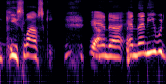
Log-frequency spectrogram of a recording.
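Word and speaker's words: Kieślowski: Kieslowski? Kieslowski is what I say it. Kieslowski. Yeah. But Kieslowski would be how he would say it if he lived in Wisconsin in the 70s. He'd say Kieslowski.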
